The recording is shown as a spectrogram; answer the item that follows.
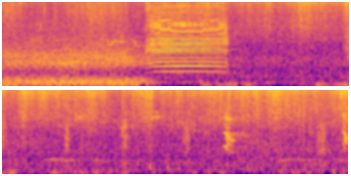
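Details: Zwartbles sheep flock of black lambs and hoggets at evening on a farm in County Kilkenny, Ireland; a single loud, rich bleat lasting nearly a second, followed by quieter background murmurs and faint bird chirps over field noise.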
